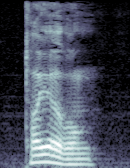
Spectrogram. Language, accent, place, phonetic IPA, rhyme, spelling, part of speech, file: German, Germany, Berlin, [ˈtɔɪ̯əʁʊŋ], -ɔɪ̯əʁʊŋ, Teuerung, noun, De-Teuerung.ogg
- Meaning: 1. rising prices, inflation 2. famine, dearth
